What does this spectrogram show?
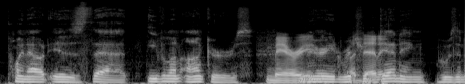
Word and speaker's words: Ankers: Everybody in the family pronounced her last name as Ankers, rhymed with anchors.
